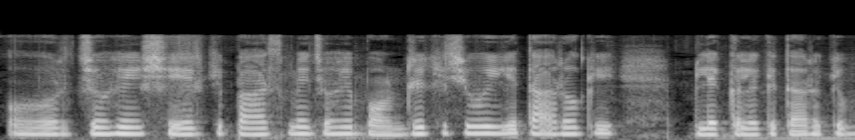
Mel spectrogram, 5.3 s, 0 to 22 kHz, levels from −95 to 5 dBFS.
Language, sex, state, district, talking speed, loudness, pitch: Hindi, female, Madhya Pradesh, Bhopal, 225 wpm, -15 LUFS, 170 Hz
